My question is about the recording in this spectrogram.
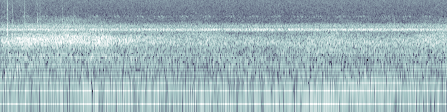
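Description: Steady evening insect chorus: a continuous high, even drone with a faint low hum beneath it, and a few faint ticks about half a second in.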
